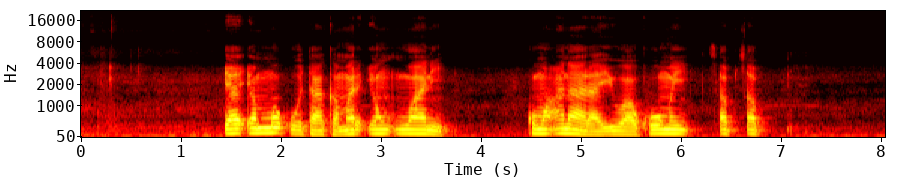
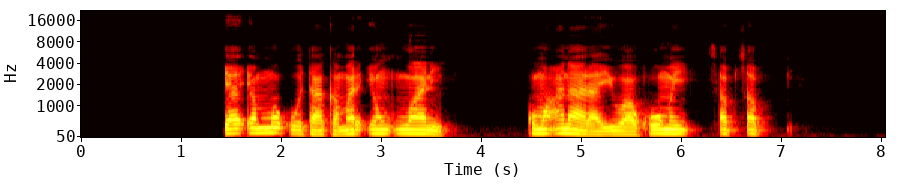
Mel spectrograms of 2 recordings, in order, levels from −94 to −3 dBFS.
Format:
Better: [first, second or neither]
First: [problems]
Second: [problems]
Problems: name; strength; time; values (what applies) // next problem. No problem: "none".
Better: first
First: none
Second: noise reduction (neural mask model DeepFilterNet 3)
